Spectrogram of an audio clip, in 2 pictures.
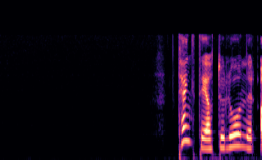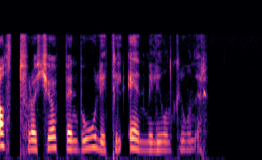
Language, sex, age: Norwegian, female, 50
